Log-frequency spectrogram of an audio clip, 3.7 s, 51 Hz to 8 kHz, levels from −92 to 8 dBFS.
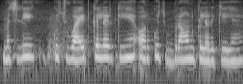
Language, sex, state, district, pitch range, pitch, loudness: Hindi, female, Bihar, West Champaran, 220-255 Hz, 235 Hz, -17 LUFS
